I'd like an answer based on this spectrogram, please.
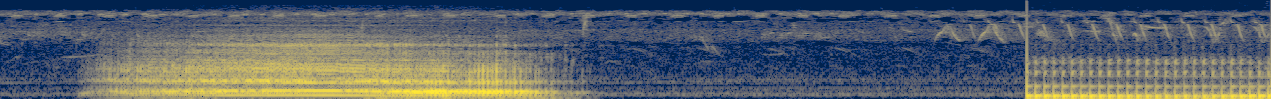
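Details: Bison giving a deep, rough roaring call lasting about two and a half seconds and swelling toward the end, then a short quiet gap and an abrupt burst of a steady low buzzing tone.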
